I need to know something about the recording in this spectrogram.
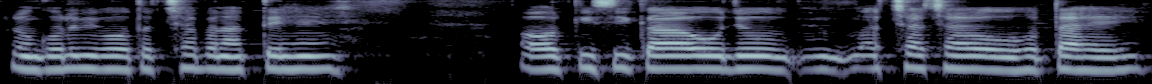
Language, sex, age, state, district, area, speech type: Hindi, female, 30-45, Uttar Pradesh, Ghazipur, rural, spontaneous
